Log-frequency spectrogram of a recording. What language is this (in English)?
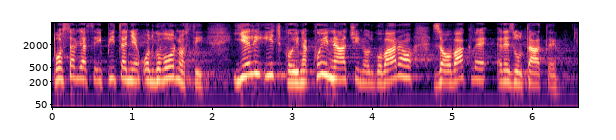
Croatian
